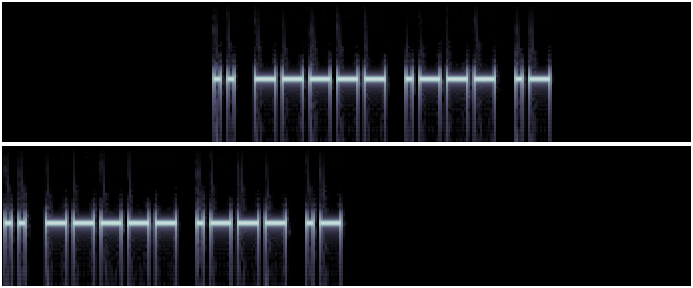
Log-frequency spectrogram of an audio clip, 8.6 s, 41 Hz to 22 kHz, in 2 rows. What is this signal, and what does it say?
Morse code, heard as a keyed tone, about 28 wpm, 700 Hz. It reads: I0JA I0JA
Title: DXCC-100 Call Signs - 4 Characters - Repeated 2x - 28wpm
